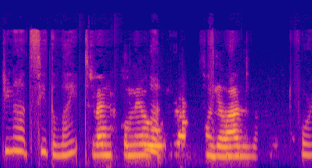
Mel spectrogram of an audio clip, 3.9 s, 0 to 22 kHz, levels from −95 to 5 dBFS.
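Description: At 1.33 to 1.39 s there's a short concealed packet loss. About 40 ms of audio never arrived in time, so the decoder carried the previous sound forward to cover it, and you hear a quick smear. The same thing happens again, more briefly, at 2.25 to 2.30 s, with about 20 ms patched over.

From 1.61 to 2.86 s the speech drops away, sinking as much as about 35 dB. That's most likely speech suppressed in double talk: the echo canceller couldn't separate the talker from the far side and pulled both down. It happens again from 3.02 to 3.66 s, with dips of about 30 dB.

At 2.04 to 2.08 s there's a faint scrap of echo leak, a copy of the speech delayed 431 ms and about 20 dB down. It's likely a loudspeaker echo that slipped past the canceller.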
